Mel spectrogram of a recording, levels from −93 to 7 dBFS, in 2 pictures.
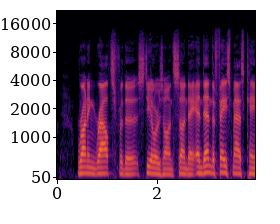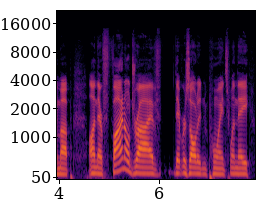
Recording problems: none

